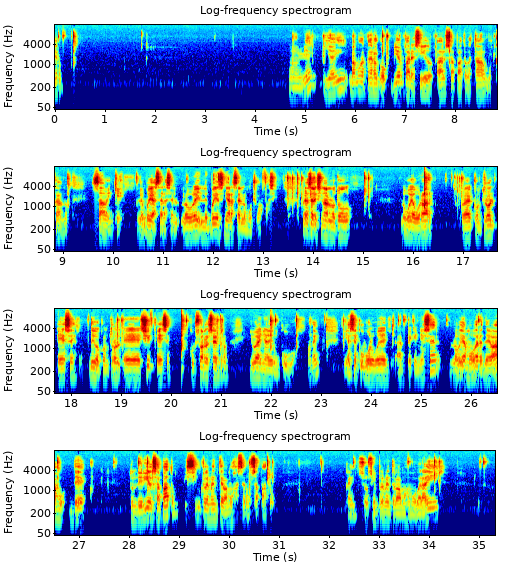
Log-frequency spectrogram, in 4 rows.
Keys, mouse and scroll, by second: 5.2 z, 5.9 z, 6.6 KP_1, 7.6 z, 8.7 z, 10.7 click, 12.1 click, 13.6 a, 13.9 x, 15.1 x, 16.9 shift+a, 18.4 shift+s, 21.1 shift+a, 23.4 s, 25.2 middle click, 25.7-27.1 drag, 30.1 middle click, 31.1 KP_3, 32.7-34.2 drag, 34.2 s.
